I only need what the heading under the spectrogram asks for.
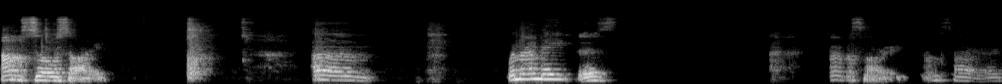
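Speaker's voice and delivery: slow, emotional, apologetic voice with feelings welling up. Apologizing while presenting something they made, getting emotional. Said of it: "I did not mean to get emotional".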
